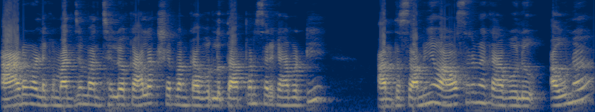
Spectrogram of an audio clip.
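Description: A woman's voice: mid-range voice, normal speed, lightly acted. A woman voicing an exasperated middle-aged husband in an audio story, asking blunt, impatient questions. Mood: teasing.

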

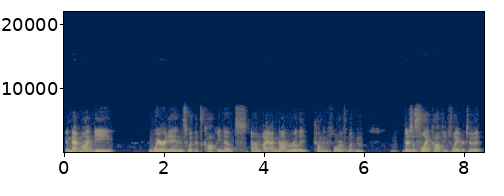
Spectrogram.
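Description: Low-voiced man talking around a pipe. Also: fairly even intonation, fairly bright tone. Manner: halting, hesitant delivery. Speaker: pipe tobacco reviewer. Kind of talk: casual review to camera. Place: small indoor room with bookshelves. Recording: dull webcam sound with faint noise.

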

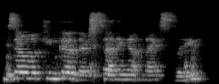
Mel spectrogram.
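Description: Fairly high-pitched and fairly quick, a middle-aged woman talks her way through a live home cooking class, upbeat and filler-heavy as she hurries and moves around the stove. She's a nutrition educator, captured by a laptop or fixed camera across the kitchen. The sound is roomy and distant, with a noisy background.

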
